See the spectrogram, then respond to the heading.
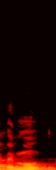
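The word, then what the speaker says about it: דמות: le prestamos atención que es una palabra hebrea demud se pronuncia que significa esa palabra tiene una raíz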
